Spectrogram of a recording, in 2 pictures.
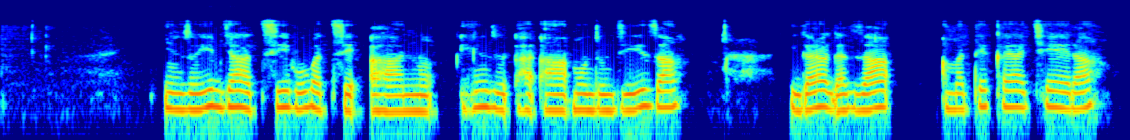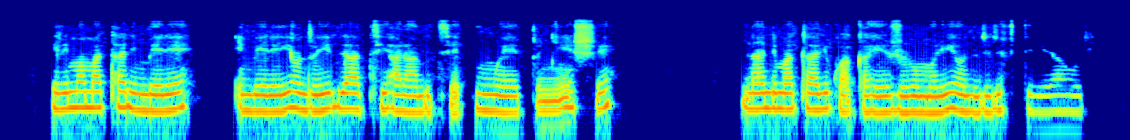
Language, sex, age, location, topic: Kinyarwanda, female, 18-24, Musanze, government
